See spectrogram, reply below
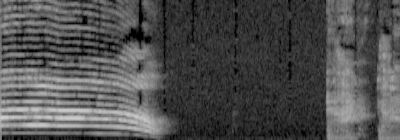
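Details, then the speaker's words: A toddler girl with a cough who is refusing cough medicine gives a drawn-out whining cry, a pause, then two short harsh coughs: cough. "Oh, look. You have the cough."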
